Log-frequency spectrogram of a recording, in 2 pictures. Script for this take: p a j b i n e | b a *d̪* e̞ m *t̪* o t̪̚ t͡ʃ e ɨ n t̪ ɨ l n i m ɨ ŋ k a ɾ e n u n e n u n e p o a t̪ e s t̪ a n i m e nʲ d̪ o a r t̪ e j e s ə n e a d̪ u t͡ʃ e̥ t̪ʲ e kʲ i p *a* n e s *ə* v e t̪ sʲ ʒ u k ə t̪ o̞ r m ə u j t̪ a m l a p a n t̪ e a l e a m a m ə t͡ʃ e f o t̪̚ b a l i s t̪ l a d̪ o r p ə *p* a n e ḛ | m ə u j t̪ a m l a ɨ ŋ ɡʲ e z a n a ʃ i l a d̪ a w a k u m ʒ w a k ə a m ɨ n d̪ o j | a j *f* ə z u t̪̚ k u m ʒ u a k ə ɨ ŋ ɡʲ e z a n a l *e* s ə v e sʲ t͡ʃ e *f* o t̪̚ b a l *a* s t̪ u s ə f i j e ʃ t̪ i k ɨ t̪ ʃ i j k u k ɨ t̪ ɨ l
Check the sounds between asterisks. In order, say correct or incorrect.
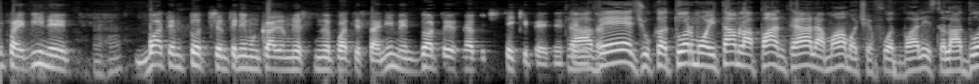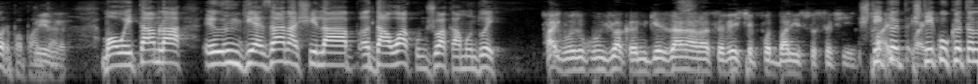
incorrect: t̪, correct, incorrect: e, incorrect: a, correct, incorrect: v, incorrect: a, correct, incorrect: i

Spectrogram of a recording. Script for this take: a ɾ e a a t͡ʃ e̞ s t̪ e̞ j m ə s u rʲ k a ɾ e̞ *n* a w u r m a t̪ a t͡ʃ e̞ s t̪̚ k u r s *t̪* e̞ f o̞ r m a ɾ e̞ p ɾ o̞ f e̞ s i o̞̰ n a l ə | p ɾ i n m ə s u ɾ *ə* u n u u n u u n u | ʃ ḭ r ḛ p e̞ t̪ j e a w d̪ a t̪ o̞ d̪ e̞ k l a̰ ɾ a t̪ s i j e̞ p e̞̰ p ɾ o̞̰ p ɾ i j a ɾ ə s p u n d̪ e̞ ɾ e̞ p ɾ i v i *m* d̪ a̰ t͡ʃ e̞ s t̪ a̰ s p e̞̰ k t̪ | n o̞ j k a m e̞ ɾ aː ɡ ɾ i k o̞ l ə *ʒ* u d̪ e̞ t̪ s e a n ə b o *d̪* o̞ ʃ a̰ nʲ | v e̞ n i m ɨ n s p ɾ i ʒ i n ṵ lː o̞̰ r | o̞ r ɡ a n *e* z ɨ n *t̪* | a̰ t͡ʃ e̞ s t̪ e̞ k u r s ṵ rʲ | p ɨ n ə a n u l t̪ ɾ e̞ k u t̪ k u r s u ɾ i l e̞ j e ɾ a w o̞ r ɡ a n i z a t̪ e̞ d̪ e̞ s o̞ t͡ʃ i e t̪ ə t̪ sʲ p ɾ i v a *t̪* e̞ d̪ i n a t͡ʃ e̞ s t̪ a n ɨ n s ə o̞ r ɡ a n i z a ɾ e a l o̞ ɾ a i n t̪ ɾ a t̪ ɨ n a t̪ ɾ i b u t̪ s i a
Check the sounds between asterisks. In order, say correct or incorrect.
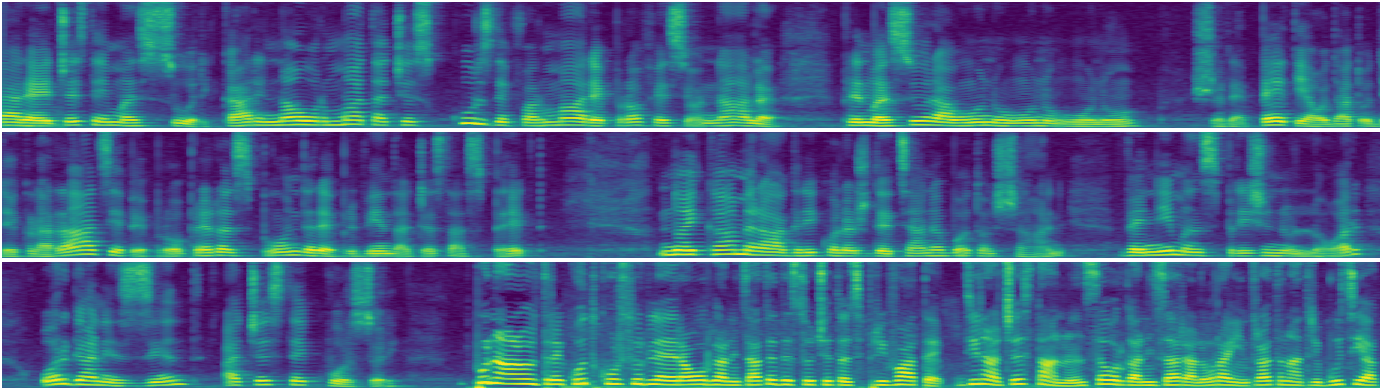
correct, incorrect: d̪, incorrect: a, incorrect: n, correct, incorrect: t̪, incorrect: i, incorrect: d̪, correct

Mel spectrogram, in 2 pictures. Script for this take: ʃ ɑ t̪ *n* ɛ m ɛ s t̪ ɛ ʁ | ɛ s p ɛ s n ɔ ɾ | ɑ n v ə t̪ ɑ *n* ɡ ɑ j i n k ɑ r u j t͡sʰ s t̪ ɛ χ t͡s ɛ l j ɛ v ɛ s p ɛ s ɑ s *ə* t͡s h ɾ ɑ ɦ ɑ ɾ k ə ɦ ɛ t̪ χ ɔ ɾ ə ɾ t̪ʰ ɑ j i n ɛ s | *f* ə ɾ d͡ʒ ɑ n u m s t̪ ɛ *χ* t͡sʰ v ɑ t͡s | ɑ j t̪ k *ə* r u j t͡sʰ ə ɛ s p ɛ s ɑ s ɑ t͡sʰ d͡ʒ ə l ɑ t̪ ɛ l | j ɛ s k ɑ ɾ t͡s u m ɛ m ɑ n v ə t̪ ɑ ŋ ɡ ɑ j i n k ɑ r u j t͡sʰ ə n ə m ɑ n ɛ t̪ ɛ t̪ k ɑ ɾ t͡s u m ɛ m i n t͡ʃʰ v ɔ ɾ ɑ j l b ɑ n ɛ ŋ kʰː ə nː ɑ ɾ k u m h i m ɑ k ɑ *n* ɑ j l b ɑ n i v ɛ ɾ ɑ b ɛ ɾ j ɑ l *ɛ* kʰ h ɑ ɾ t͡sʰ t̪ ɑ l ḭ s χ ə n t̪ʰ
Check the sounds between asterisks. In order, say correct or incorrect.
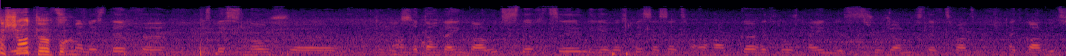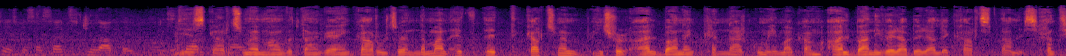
incorrect: m, incorrect: ŋ, incorrect: ɑ, incorrect: ʃ, correct, incorrect: ɑ, incorrect: m, correct

